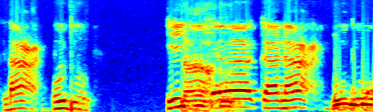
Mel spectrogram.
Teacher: এই যে বুদুর মধ্যে অনেকে টান দিয়ে দেন, এখানে কোনো টান হবে না।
